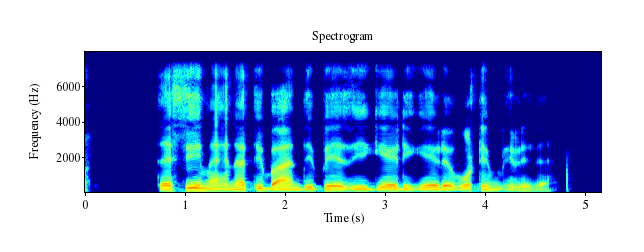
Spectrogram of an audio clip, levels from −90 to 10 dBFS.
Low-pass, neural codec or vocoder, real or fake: 7.2 kHz; codec, 16 kHz, 4 kbps, X-Codec, HuBERT features, trained on balanced general audio; fake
